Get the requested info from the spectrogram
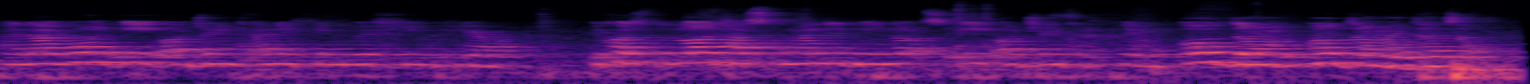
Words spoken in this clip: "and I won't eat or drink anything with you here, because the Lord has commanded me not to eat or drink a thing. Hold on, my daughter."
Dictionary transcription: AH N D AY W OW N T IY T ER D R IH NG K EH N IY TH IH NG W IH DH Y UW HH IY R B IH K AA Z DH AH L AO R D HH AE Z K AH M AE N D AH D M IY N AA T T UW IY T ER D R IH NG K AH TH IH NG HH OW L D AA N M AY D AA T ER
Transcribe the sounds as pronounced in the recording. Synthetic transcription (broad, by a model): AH N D AY W OW N T IY T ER D R IH NG K EH N IY TH IH NG W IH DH Y UW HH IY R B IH K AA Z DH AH L AO D HH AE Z K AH M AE N D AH D M IY N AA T T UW IY T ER D R IH NG K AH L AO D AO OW D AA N M AY D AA T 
